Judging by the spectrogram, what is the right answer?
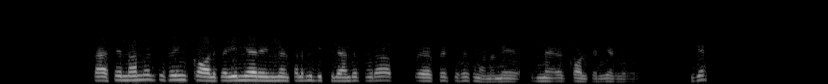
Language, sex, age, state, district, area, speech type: Dogri, male, 18-30, Jammu and Kashmir, Jammu, urban, conversation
